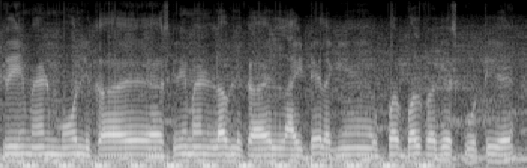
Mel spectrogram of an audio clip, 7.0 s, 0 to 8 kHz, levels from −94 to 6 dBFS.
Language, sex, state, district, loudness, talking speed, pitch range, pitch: Hindi, male, Uttar Pradesh, Lucknow, -12 LUFS, 155 wpm, 120-130 Hz, 125 Hz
